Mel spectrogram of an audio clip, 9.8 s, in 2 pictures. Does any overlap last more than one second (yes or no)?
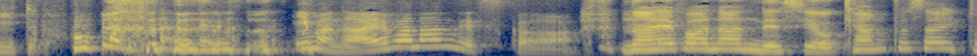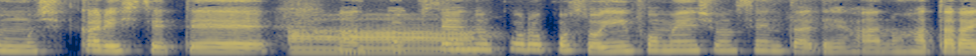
no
